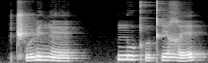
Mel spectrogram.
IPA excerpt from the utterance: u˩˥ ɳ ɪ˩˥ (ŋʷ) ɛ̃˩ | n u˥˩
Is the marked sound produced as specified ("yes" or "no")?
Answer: no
